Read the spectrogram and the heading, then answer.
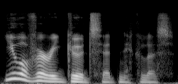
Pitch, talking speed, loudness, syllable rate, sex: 135 Hz, 200 wpm, -16 LUFS, 5.9 syllables/s, male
